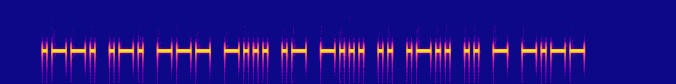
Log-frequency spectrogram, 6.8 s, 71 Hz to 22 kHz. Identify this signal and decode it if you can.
Morse code, heard as a keyed tone, about 25 wpm, 700 Hz. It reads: PROBABILITY
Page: morse-code-ninja-practice-25wpm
